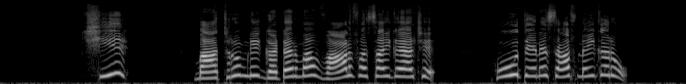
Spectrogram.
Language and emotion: Gujarati, disgusted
